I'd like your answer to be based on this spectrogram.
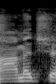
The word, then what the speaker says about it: homage: Did I say homage or homage? – I think it's an homage. – Homage. – Homage. – Yeah. – It's Amish. – It's a silent H, I believe.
